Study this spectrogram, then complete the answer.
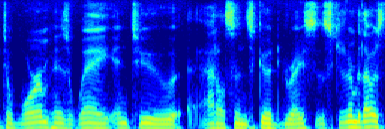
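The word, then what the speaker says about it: Adelson: Adon um but anyway I was given a shorthand hint on how to pronounce his name which is it's adelon not adelon because and you remember that with the uh with the reminder that he adds up his money so it's Adon yeah which is Chinese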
